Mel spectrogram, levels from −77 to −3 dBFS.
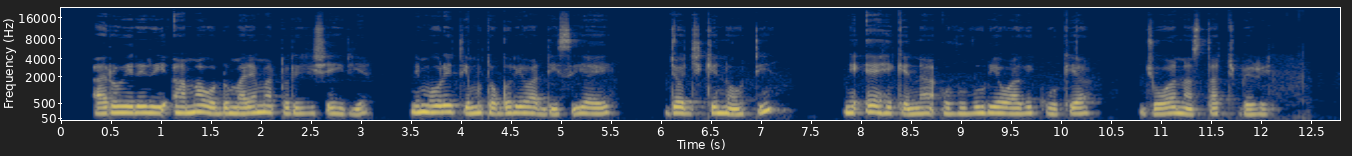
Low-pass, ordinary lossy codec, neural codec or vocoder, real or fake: none; none; none; real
